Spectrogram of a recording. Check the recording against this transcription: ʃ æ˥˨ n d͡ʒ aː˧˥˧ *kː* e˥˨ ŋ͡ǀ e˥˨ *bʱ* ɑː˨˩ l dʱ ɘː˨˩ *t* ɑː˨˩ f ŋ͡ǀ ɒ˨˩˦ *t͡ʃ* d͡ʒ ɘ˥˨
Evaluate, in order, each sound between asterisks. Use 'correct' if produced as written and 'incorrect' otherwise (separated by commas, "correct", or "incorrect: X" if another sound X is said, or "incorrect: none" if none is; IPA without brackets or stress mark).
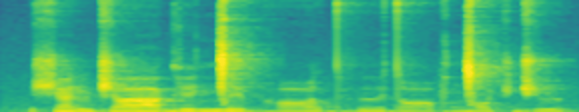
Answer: incorrect: ɡ, correct, incorrect: d, correct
